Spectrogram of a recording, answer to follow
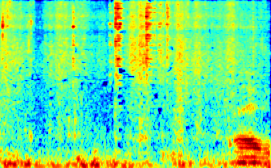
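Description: Gloved hand handling peppers among cut lemongrass stalks in a basket: a low rustle with a sharp crackle of leaves about a second in. A man's brief 'uh' comes at the very end.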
